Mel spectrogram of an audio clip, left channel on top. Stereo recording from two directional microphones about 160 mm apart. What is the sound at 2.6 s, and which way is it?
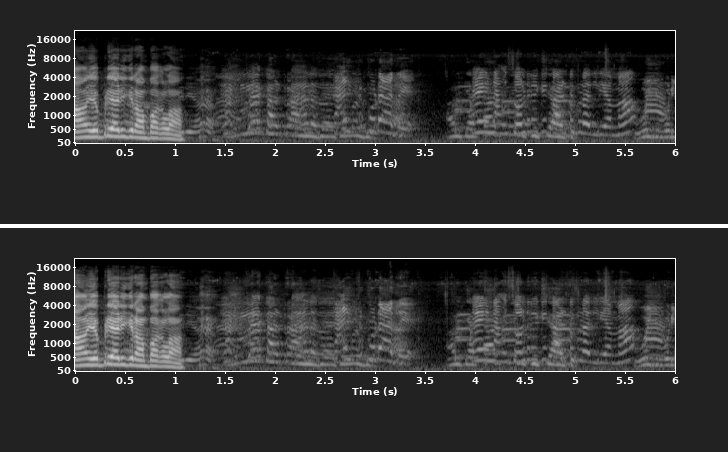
Chatter, 20° right (ahead or behind).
